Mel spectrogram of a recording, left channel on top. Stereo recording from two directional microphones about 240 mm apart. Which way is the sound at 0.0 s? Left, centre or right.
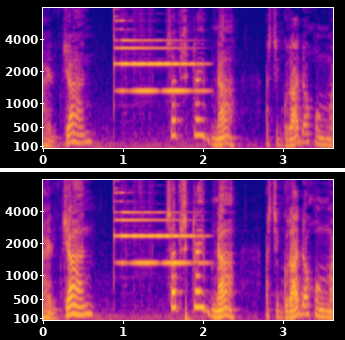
Right.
